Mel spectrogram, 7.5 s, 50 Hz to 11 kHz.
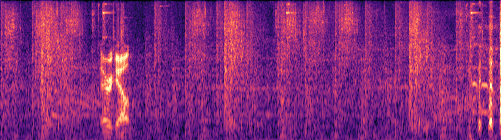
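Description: Gunfire in Resident Evil 5 co-op play, scattered bursts of shots and booms spread through the clip, with a few sharp close hits near the end and a player speaking briefly over the action.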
